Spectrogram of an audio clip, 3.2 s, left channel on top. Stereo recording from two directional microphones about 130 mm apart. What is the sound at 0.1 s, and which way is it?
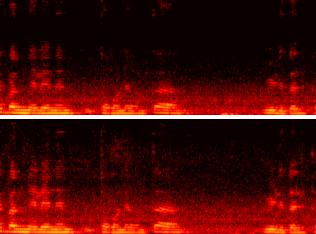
Speech, 5° right (ahead or behind).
